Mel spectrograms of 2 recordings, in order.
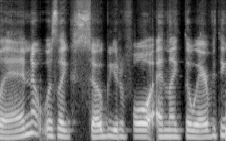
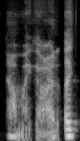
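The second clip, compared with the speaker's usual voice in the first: hushed, embarrassed whisper; 9 dB quieter, faster than usual. Real, not acted. Whispering to viewers before an awkward remark. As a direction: drop to a breathy secret before saying something awkward. Embarrassed aside about dating money.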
